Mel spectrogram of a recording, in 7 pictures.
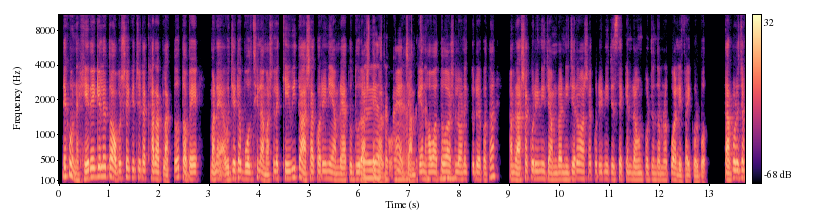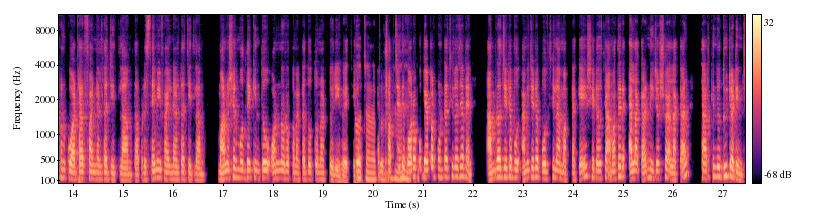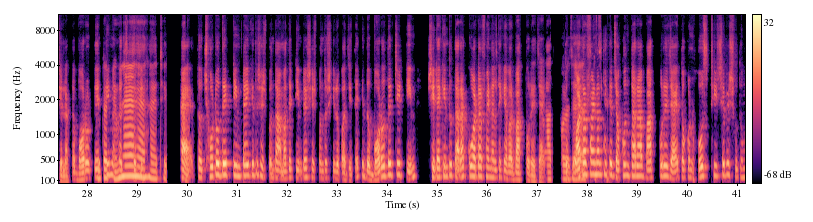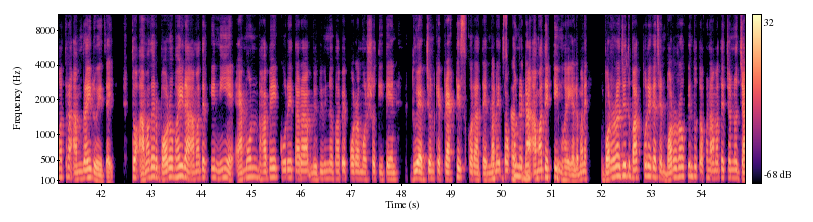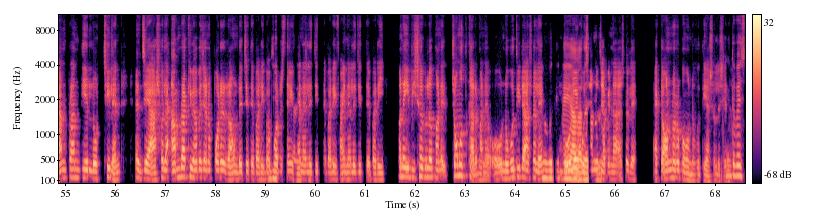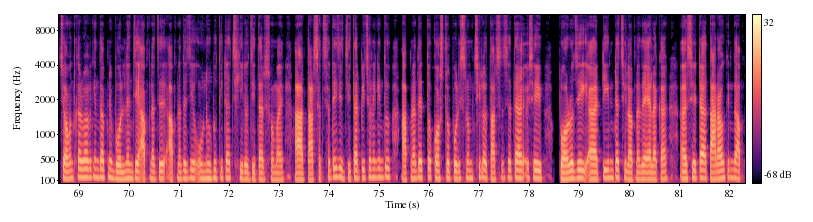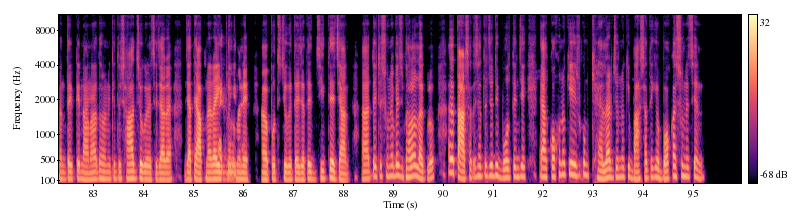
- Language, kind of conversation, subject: Bengali, podcast, খেলার সময় তোমার সবচেয়ে মজার স্মৃতি কোনটা?
- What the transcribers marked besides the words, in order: in English: "সেকেন্ড রাউন্ড"; in English: "কোয়ালিফাই"; in English: "কোয়ার্টার ফাইনাল"; in English: "সেমিফাইনাল"; unintelligible speech; in English: "কোয়ার্টার ফাইনাল"; in English: "কোয়ার্টার ফাইনাল"; in English: "হোস্ট"; in English: "প্র্যাকটিস"; in English: "রাউন্ডে"; in English: "সেমিফাইনাল"; in English: "ফাইনাল"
